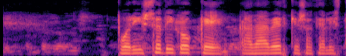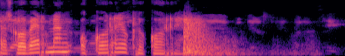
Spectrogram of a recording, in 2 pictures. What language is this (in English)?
Galician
